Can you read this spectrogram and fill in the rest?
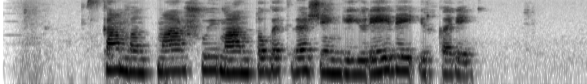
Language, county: Lithuanian, Šiauliai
